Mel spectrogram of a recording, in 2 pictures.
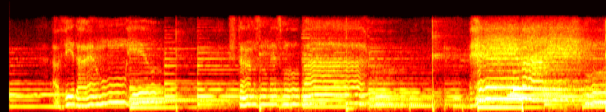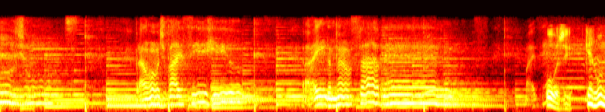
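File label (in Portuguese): avo masc, Telemensagens; Aniversário de Avô – Voz Masculina; Telemensagens para todas as ocasiões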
